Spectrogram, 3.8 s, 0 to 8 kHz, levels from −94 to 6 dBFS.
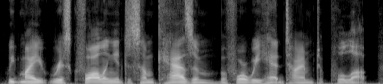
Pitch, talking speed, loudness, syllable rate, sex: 95 Hz, 220 wpm, -22 LUFS, 5.0 syllables/s, male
